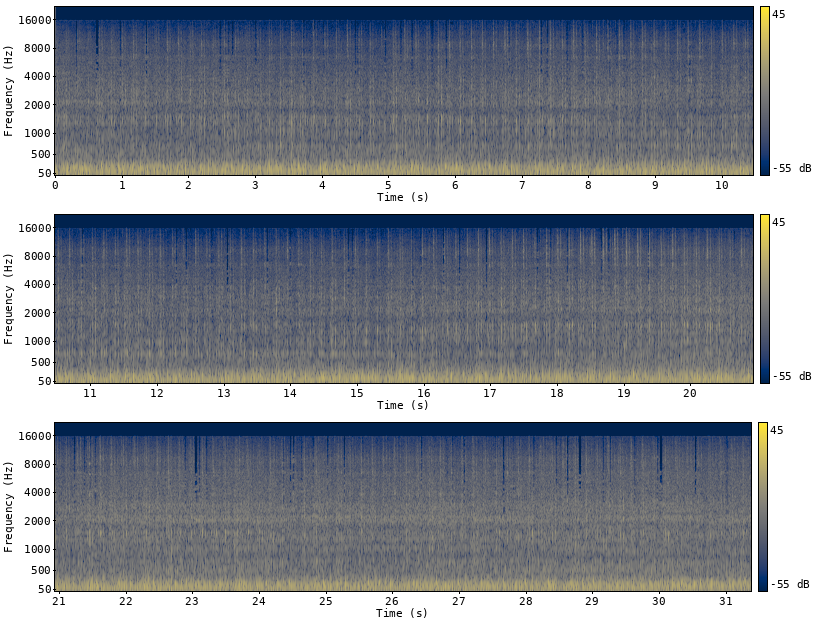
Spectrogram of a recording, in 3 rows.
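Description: The V8 engine of a custom 1930 Ford Model A hot rod idling steadily.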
